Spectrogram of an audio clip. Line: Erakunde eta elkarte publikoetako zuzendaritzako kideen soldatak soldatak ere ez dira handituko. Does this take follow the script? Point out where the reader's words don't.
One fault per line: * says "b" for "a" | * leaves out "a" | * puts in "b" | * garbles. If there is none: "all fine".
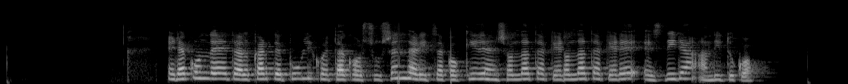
all fine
